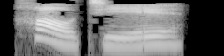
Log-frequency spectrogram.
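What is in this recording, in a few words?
"浩劫", Mandarin Chinese; chinese flashcards; hsk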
